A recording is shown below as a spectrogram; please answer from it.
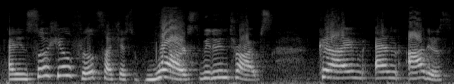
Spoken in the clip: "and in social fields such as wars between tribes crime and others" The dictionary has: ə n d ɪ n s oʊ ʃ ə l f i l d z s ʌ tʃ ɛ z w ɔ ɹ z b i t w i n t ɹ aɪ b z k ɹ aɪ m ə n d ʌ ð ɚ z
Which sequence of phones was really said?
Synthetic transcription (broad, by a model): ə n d ɪ n s oʊ ʃ ə l f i l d s ʌ tʃ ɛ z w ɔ ɹ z b i t w i n t ɹ aɪ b s k ɹ aɪ m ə n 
